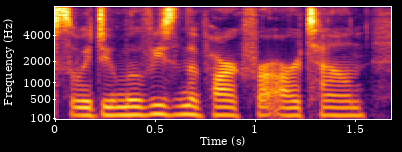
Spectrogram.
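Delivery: ordinary delivery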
